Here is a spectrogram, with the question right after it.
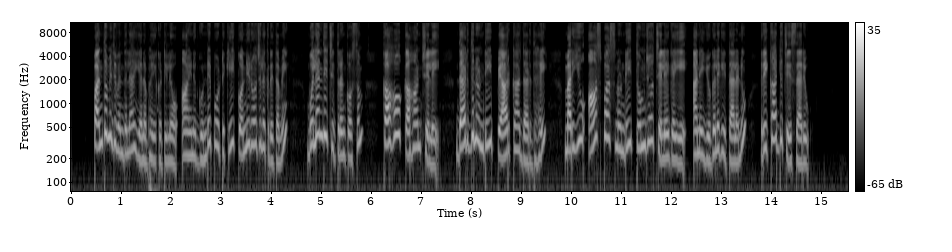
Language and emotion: Telugu, neutral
